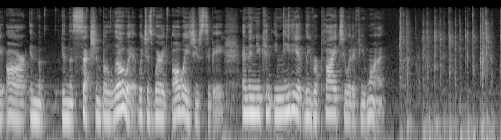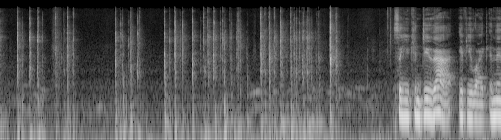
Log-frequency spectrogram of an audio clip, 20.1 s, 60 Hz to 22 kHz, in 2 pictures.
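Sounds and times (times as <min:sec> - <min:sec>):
typing on a computer keyboard: 0:08.0 - 0:11.6, 0:12.3 - 0:16.9.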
